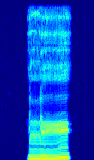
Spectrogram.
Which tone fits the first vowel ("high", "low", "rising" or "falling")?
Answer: rising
